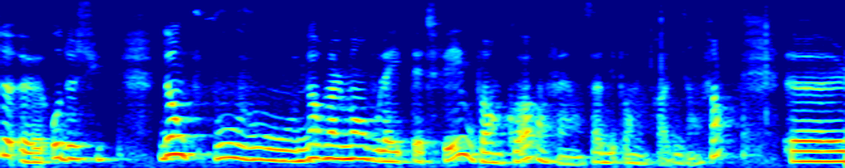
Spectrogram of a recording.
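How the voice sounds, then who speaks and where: A woman's voice: on the high side, dark tone, dull audio. A young woman teaching a reading and handwriting lesson, patiently walking through sounds step by step. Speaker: primary school teacher.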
